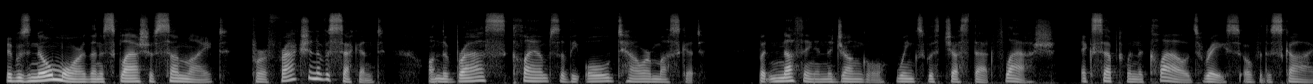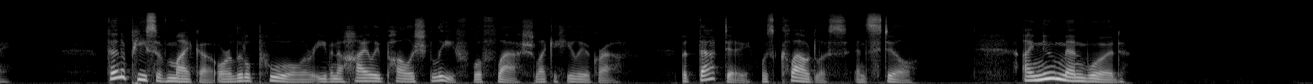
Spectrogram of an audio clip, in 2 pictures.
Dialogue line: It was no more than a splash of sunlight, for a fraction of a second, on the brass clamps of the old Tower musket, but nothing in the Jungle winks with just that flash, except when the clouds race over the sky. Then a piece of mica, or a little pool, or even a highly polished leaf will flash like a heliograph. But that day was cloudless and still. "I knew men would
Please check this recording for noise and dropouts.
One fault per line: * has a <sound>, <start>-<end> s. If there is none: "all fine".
all fine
